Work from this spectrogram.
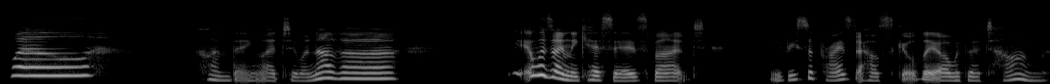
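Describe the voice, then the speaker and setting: A young British girlfriend, acted by a woman in an intimate ASMR roleplay. She speaks softly and unhurriedly at a medium pitch, coy and sweetly manipulative as she teases. The sound is close and very dry. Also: no room sound. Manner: coy, soft-spoken, teasing with feigned innocence.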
